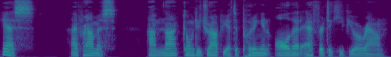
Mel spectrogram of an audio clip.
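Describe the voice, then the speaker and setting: A low-pitched male supervillain rival acted by a man in an intimate audio roleplay. He is sarcastic and exasperated, yet softly protective, with halting delivery. The sound is dry and close. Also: steady tone, no room sound. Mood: exasperated, insistent. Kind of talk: intimate audio roleplay acting addressed to the listener.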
